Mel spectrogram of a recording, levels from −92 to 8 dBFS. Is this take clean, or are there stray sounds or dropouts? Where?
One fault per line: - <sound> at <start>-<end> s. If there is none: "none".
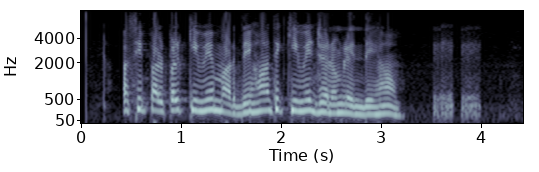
- laugh at 3.5-4.0 s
